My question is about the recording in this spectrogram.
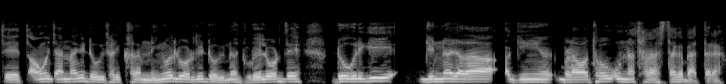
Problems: none marked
